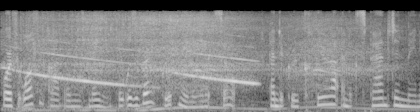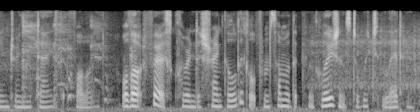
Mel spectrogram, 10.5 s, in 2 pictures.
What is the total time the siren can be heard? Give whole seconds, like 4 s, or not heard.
3 s.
